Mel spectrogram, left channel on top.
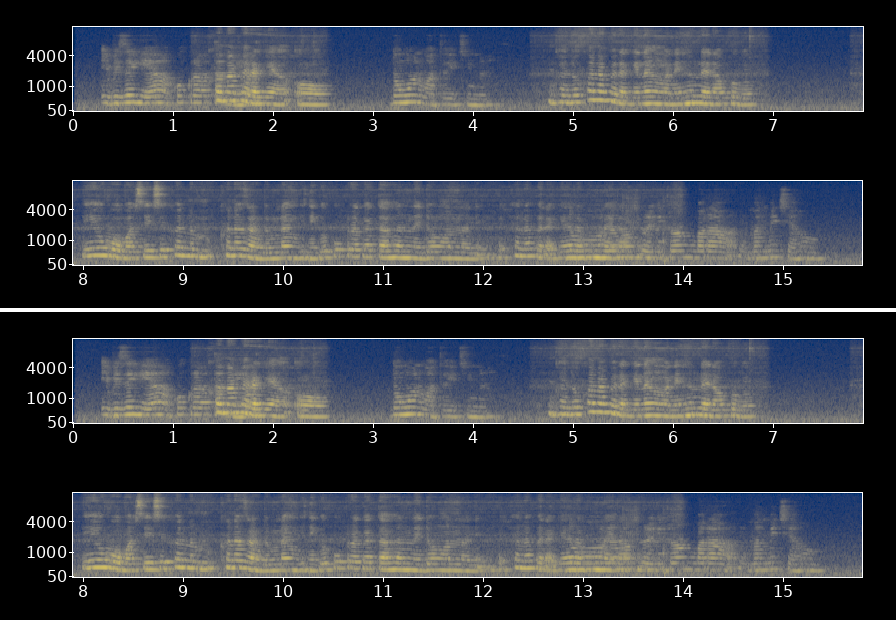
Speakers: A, on the left (about 20°); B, in the centre.
A: एबे जायगाया क'क्राकाता
B: खोनाफेराखै
A: होनाया
B: आं अ
A: दङ होनो माथो ओथिंनो,
B: ओंखायनोथ' खोनाफेराखै आं माने होननाय रावखौबो बे अबावबासो
A: अ
B: एसे खोनोम खोनाज्रांदोंमोन आं बिदिखौ कुक्राकाता होननाय दङ होननानै खोनाफेराखै आरो
A: दङ होननो
B: बुंनाय रावनिबो
A: मानसिफोरा खिन्थु आं बारा मिथिया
